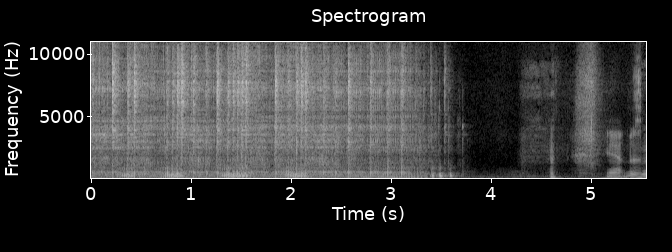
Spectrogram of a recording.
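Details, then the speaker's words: 2003 KTM 50 Mini Adventure 50cc two-stroke, sat a while, likely running rich from jetting or excess oil (oil injection plus premix): runs rough, surging and sagging, bogs on throttle and dies at idle; carb to be pulled. Won't idle, stalls. "We got this KTM Mini Adventure and it doesn't really want to idle well. It just bogs out when you give it gas and dies."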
